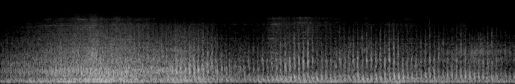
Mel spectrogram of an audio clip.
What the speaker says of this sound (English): The Army continuously monitors the border and its countryside by helicopter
